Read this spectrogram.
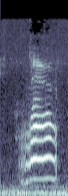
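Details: A house cat telling its owner off in a daily ritual: a single drawn-out, steady meow of about half a second, full of bright harmonics, rising in loudness then cutting off, with the owner's voice around it.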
